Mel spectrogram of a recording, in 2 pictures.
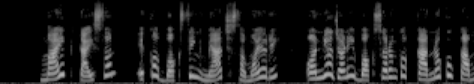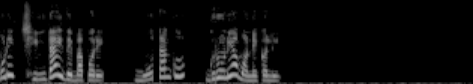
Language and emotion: Odia, disgusted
